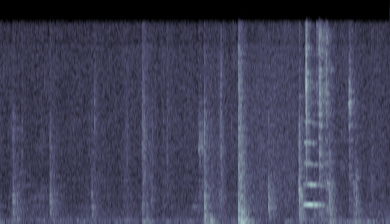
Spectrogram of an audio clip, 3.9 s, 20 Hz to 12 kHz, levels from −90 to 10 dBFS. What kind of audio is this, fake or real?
real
